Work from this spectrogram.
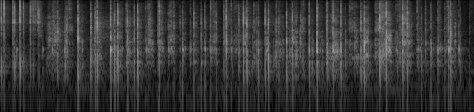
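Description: Long nails tap fast and hard on a tall, rectangular, mint green plastic cosmetic bottle that sounds hollow. The result is a dense, steady flurry of sharp, dry, mid-pitched clicks that stop almost instantly with no ringing.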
